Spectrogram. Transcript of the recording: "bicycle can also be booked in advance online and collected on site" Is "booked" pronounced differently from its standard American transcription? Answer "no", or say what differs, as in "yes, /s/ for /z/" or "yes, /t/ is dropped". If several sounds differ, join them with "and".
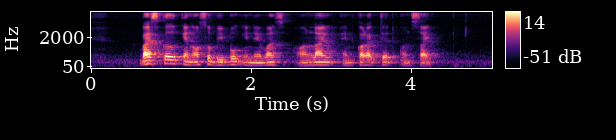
yes, /t/ is dropped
